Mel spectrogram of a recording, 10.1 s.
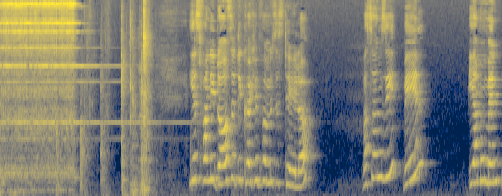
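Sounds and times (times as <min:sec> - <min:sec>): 
telephone ringing: 0:00.0 - 0:05.2
speech: 0:03.8 - 0:06.3, 0:07.2 - 0:08.6, 0:09.4 - 0:10.0.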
